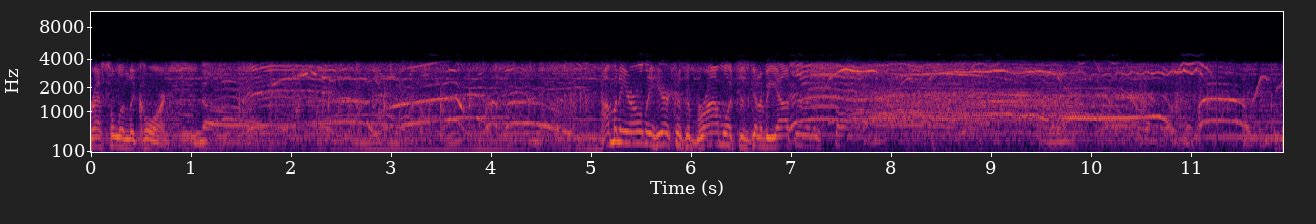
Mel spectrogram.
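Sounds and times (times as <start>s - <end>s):
speech: 0.0s - 1.6s, 5.2s - 7.7s
crowd cheering and whooping at a cream corn wrestling show: 1.2s - 5.0s, 7.0s - 11.9s.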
